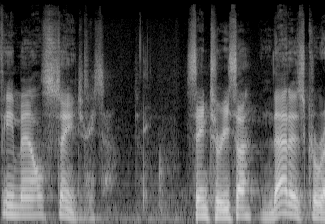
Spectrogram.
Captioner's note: whispering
